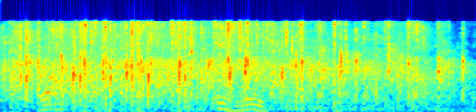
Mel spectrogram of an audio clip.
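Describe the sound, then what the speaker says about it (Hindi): An audience at a Hindi poetry recital (kavi sammelan) for the New Year claps steadily and moderately loudly, with a voice speaking over the applause. "आइए स्वागत कीजिए जोरदार तालियों के साथ"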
